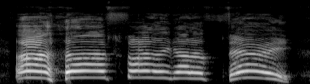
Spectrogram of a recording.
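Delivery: put-on overjoyed, boyish cry, pitched very high. Voicing a boy who finally gets a fairy: very excited boy. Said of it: "He's very excited".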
